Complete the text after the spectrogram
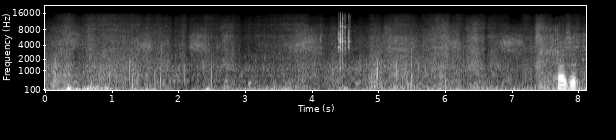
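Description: A fishing line rustles softly as a hand pulls it in.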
